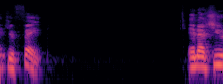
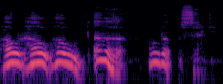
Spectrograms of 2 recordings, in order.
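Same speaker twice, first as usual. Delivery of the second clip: fading mutter; 3 semitones higher, 7 dB quieter than usual. Real, not acted. Trails off while checking something.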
